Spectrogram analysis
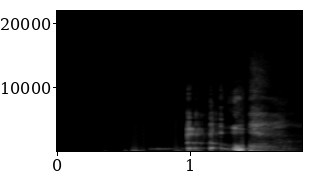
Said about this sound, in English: But what's more artful than the human burp?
